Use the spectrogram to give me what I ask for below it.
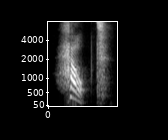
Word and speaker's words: helped: So, I want you to try this because I think it really can help you with your ed pronunciation when ed sounds like t.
